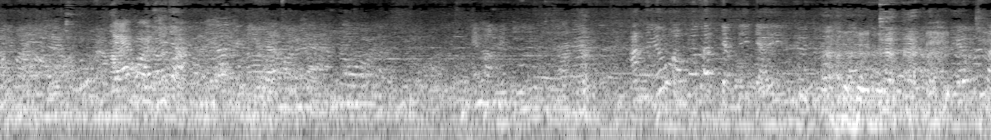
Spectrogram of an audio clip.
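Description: A young woman speaks calmly into a microphone, close by.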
